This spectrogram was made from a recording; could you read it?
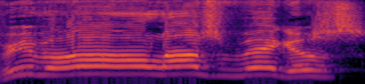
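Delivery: very high, very loud cry with drawn-out "las". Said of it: "give us your best Viva Las Vegas [name] impersonation".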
